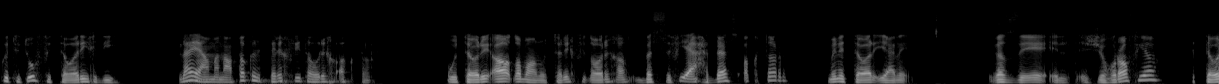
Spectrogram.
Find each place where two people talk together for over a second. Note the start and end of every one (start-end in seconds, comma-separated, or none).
none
